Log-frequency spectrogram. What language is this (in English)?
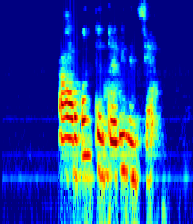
Kabyle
